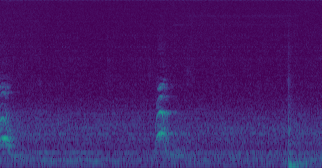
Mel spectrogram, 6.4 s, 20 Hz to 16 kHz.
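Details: Black Labrador retriever left outside in a neighbour's yard late at night, until 1am: two short, sharp barks about three seconds apart, fairly distant, over a steady low background hum, with a dull thump near the end.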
